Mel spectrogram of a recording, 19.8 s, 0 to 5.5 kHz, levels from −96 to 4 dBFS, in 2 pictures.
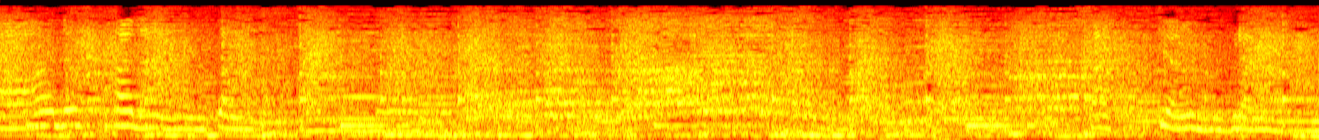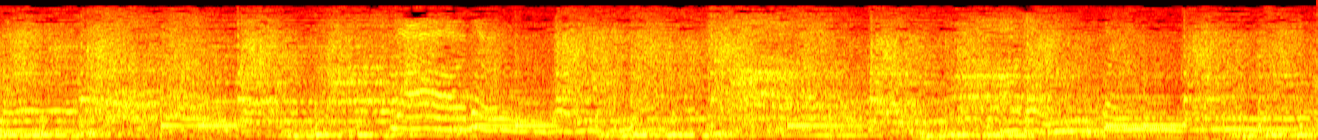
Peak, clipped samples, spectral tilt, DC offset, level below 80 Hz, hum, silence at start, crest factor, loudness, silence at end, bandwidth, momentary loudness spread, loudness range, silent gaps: -2 dBFS; under 0.1%; -8.5 dB/octave; under 0.1%; -38 dBFS; none; 0 s; 14 dB; -16 LUFS; 0 s; 5 kHz; 3 LU; 1 LU; none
